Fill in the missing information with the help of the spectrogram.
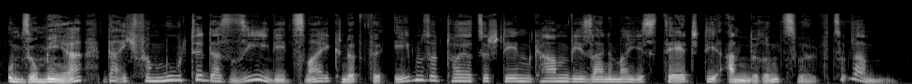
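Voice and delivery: high-pitched queenly sarcasm; mocking. A narrator's reading. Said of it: "blickte den Kardinal spöttisch an".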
